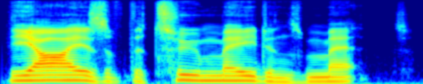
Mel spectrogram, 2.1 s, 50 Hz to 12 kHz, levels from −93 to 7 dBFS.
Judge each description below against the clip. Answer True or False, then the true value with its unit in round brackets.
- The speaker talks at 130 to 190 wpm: False (200 wpm)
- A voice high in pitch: False (140 Hz)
